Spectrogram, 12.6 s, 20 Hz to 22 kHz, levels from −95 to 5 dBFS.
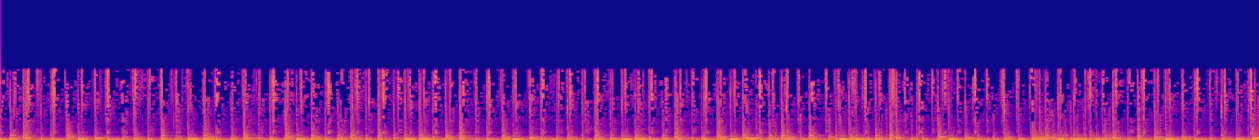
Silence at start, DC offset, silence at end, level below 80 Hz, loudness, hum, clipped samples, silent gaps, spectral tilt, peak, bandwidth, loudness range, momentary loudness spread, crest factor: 0 s; under 0.1%; 0 s; -38 dBFS; -27 LUFS; none; under 0.1%; none; -4 dB/octave; -8 dBFS; 11.5 kHz; 1 LU; 5 LU; 18 dB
